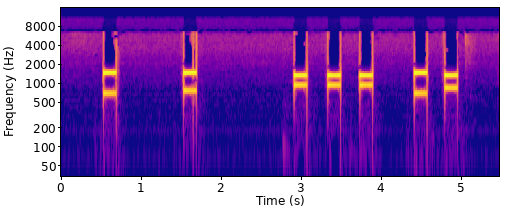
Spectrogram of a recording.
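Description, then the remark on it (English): Seven crisp telephone keypad tones beep one after another as someone dials a phone number, two spaced slowly at first, then five in a quicker, uneven run. Each is a short, clean dual-pitch beep with silence between and no talking. “Nah, there's no way they'll pick up what that phone number is because I've dialed it and deleted and dialed.”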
